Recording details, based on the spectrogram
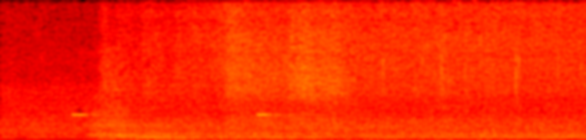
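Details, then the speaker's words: Milling cutter taking a stable cut right after a chatter (unstable) cut: a steady, even tone with no ringing or chatter. "We'll next complete a stable cut and you will hear the difference."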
